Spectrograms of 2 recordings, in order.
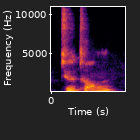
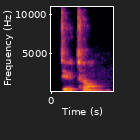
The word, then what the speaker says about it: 두통: One, tutong should be pronounced as dutong with a clear D sound, not tu.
